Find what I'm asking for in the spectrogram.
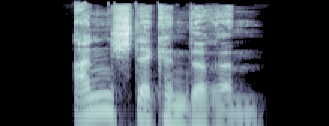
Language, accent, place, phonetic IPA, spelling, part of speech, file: German, Germany, Berlin, [ˈanˌʃtɛkn̩dəʁəm], ansteckenderem, adjective, De-ansteckenderem.ogg
- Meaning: strong dative masculine/neuter singular comparative degree of ansteckend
